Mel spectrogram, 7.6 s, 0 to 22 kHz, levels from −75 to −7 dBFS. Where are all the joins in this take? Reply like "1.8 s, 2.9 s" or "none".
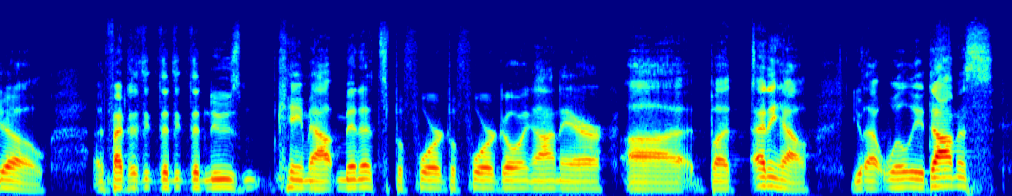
1.3 s, 2.5 s, 3.3 s, 4.6 s, 5.6 s, 6.4 s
